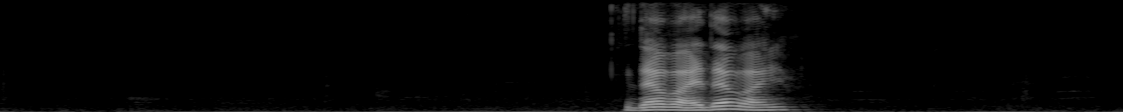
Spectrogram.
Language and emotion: Russian, positive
